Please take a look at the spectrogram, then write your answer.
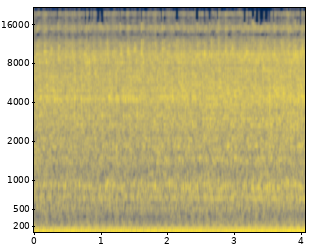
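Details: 1956 French-built Massey Harris Pony 812 tractor, Simca 9 gasoline engine, after fuel pump rebuild: steady, even low idle with smooth regular beat, no knocks or misses; good oil pressure, idling healthily.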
